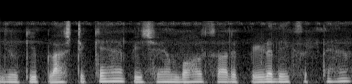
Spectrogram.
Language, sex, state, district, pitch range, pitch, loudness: Hindi, male, Punjab, Fazilka, 110-130 Hz, 115 Hz, -21 LUFS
